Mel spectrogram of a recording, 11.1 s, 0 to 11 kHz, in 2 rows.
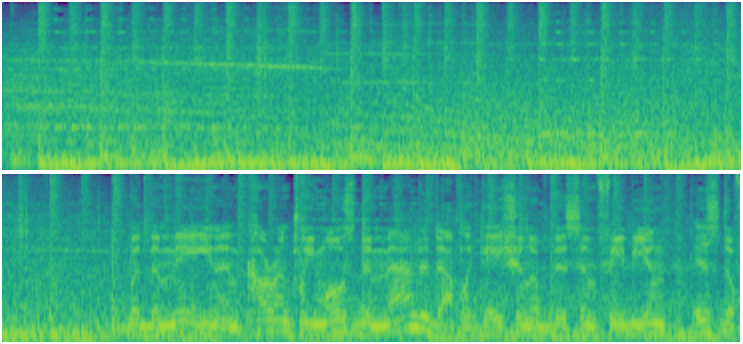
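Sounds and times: jet aircraft flying past: 0:00.0 - 0:10.7
fast-beat background music: 0:00.0 - 0:11.0.

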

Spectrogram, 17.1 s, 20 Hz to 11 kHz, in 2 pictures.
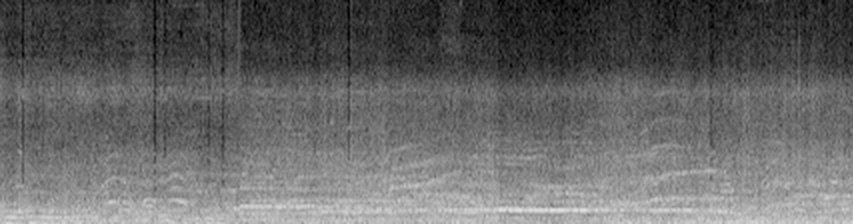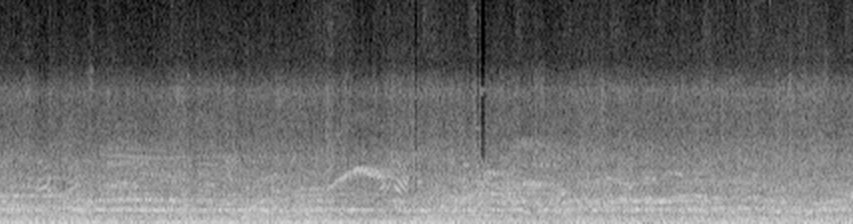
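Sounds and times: busy funfair background: 0:00.0 - 0:17.0
low steady drone: 0:00.0 - 0:17.0.

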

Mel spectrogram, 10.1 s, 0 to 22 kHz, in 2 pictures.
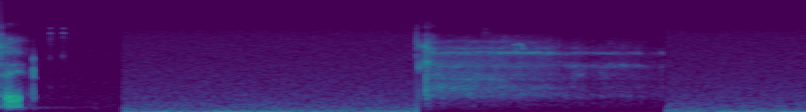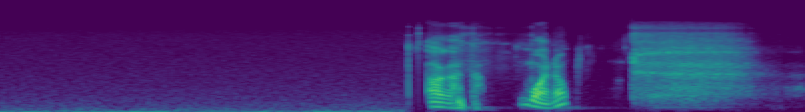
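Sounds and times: faint clicks: 0:00.0 - 0:00.5
person speaking: 0:07.6 - 0:08.6.

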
